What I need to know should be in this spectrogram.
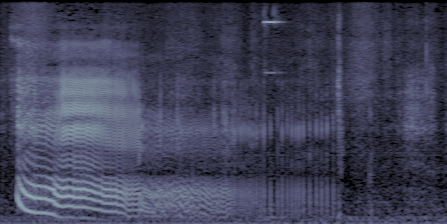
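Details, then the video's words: A pet Beagle making its "purring" sound: a high whining tone that slides sharply downward, then settles into a low, rapid, pulsing rumble at about four throbs per second. The rumble slowly fades in a quiet indoor setting. "the "Purring" Beagle"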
